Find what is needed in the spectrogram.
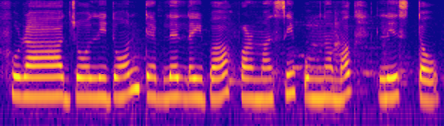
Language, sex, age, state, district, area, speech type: Manipuri, female, 18-30, Manipur, Kangpokpi, urban, read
